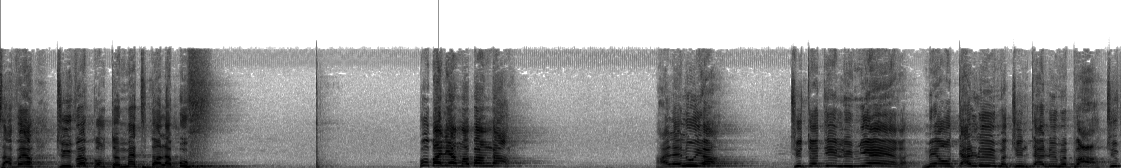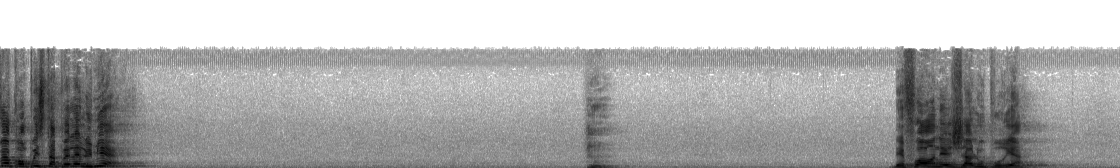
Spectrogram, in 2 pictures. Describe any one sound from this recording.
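A man preaches forcefully into a microphone, his voice ringing through an echoing hall, with long pauses.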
